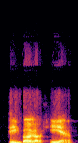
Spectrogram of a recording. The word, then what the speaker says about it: psicología: Pero al inicio se ha decidido que siempre vaya una P. Que no se lee finalmente, pero no es una P muda.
